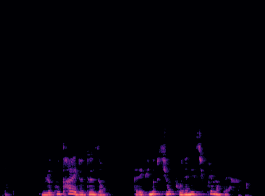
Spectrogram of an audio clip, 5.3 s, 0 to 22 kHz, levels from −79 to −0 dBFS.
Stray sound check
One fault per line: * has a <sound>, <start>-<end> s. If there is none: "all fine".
all fine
